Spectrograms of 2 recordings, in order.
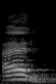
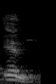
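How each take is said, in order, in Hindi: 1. स्वर खुला 'ae' ध्वनि है। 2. स्वर बंद 'e' ध्वनि है। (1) "ऐकार की मात्रा के साथ बोलेंगे" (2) "लोग बोलने में गलत करते हैं"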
